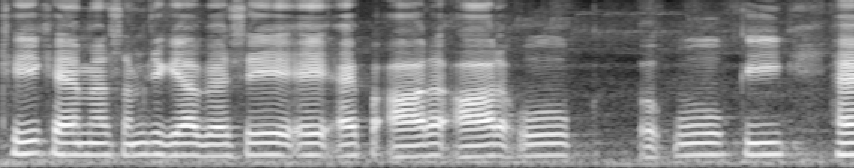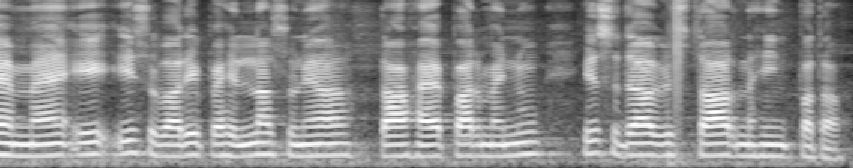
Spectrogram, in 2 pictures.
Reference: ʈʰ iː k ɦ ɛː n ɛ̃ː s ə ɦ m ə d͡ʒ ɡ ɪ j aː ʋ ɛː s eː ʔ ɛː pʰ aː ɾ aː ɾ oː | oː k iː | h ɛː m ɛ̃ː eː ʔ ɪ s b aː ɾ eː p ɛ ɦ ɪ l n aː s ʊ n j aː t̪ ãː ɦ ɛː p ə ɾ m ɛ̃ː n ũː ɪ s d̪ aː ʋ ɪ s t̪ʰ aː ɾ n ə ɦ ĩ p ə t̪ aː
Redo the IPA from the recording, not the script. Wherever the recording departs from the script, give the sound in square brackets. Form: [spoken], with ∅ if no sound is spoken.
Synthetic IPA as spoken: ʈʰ iː k ɦ ɛː [m] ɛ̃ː s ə [∅] m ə d͡ʒ ɡ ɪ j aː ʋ ɛː s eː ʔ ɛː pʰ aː ɾ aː ɾ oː | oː k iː | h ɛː m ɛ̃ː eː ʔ ɪ s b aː ɾ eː p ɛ ɦ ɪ l n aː s ʊ n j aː t̪ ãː ɦ ɛː p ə ɾ m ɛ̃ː n ũː ɪ s d̪ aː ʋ ɪ s [t̪] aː ɾ n ə ɦ ĩ p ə t̪ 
